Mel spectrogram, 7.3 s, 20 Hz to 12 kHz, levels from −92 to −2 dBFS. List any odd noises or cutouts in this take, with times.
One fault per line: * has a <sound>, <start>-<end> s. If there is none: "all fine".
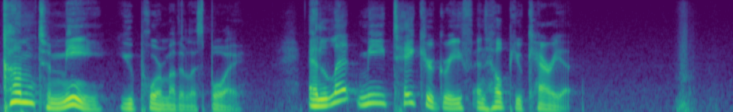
* has a whoosh, 6.7-7.2 s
